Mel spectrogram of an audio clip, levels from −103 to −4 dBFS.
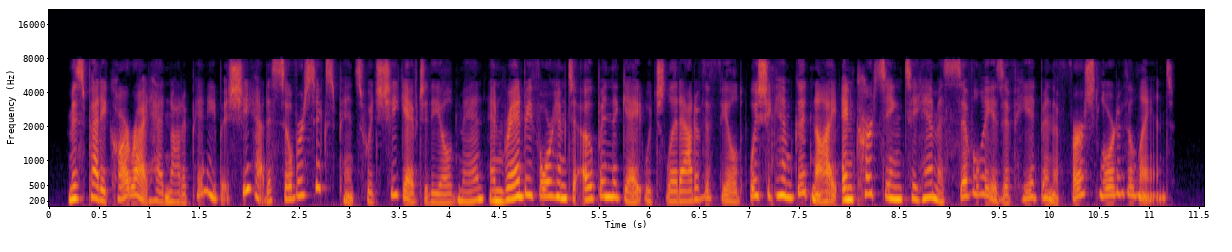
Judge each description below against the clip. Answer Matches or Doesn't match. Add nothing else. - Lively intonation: Matches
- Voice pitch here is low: Doesn't match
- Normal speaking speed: Doesn't match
